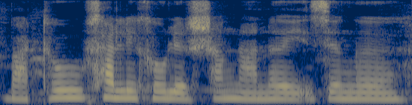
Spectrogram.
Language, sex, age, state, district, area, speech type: Bodo, female, 30-45, Assam, Udalguri, rural, spontaneous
